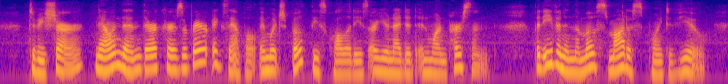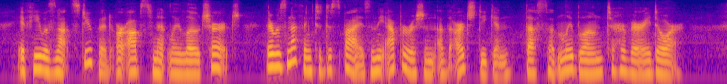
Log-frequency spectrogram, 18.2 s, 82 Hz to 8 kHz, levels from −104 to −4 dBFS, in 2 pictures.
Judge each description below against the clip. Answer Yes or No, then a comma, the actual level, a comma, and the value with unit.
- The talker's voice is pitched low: No, medium, 170 Hz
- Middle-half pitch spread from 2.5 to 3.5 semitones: No, average, 4.3 semitones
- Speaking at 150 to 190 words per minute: No, average, 200 wpm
